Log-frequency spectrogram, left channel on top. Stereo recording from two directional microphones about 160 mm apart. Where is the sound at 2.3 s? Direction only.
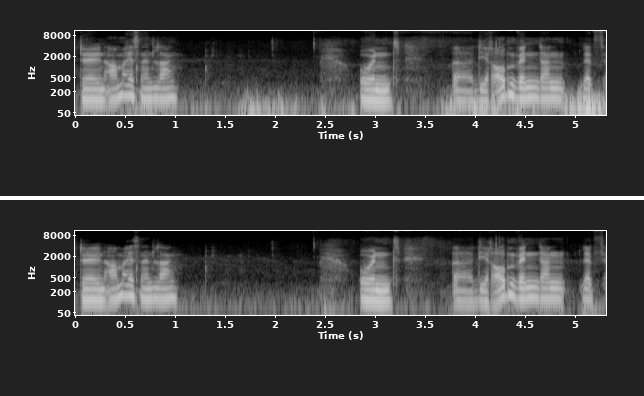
10° right (ahead or behind).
